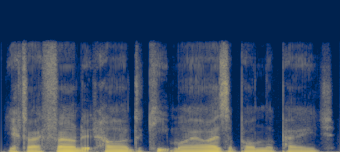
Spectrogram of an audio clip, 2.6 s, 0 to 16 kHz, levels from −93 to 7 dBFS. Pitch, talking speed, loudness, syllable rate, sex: 105 Hz, 280 wpm, -18 LUFS, 5.3 syllables/s, male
